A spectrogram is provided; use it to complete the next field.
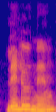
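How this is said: It is said with Japanese katakana-style sounds. The speaker calls it wrong. "in Katakana als lernen geschrieben"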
